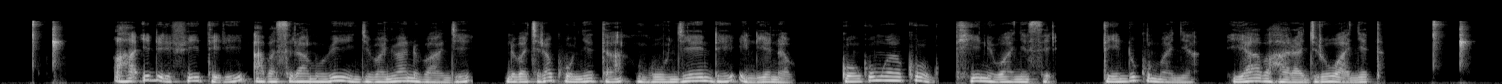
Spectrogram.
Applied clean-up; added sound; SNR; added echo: none; none; none; none.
